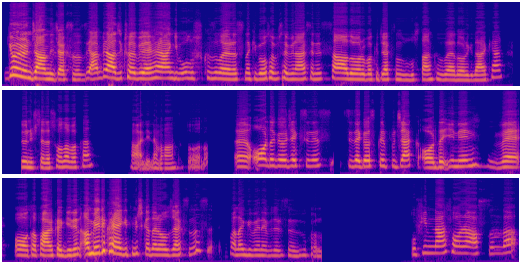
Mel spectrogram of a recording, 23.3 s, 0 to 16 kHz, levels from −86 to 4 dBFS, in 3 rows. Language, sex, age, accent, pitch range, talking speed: Turkish, female, 30-49, native, 185-235 Hz, 135 wpm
